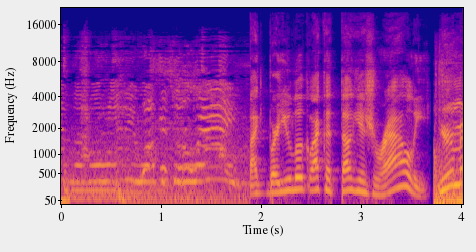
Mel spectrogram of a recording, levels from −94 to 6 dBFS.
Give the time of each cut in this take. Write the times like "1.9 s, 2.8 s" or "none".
1.8 s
